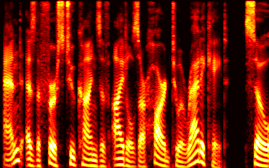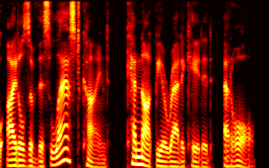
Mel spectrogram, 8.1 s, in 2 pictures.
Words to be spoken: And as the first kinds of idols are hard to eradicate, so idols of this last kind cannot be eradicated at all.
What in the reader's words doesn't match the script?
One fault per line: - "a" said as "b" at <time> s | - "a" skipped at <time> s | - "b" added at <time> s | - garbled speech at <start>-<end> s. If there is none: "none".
- "two" added at 1.0 s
